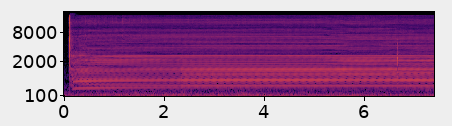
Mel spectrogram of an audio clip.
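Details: Cordless rotary tattoo machine running: a soft, steady electric buzz that switches on and holds one even pitch, quiet. Normal quiet running.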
